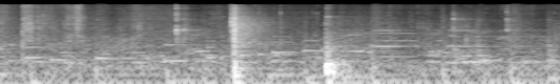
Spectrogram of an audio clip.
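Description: Faint background music, with two sharp knocks of kitchen containers being handled on a countertop, about one and three-quarter seconds and two and a half seconds in.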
